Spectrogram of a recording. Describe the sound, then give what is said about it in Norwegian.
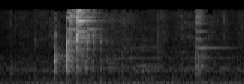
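A utensil clinks against a bowl while strong mango chutney with chili is mixed: a few short metallic clinks bunched together early, then one more later, over a low steady hum with no talk. “Dette her blir en sterk, deilig mango chutney. Blander dette rikelig sammen.”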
